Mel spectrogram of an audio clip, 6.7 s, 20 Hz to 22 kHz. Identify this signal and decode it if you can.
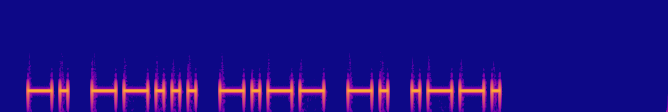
Morse code, heard as a keyed tone, about 15 wpm, 700 Hz. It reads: N7YNP
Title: USA Callsign DE Callsign - 5 Characters - 15wpm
